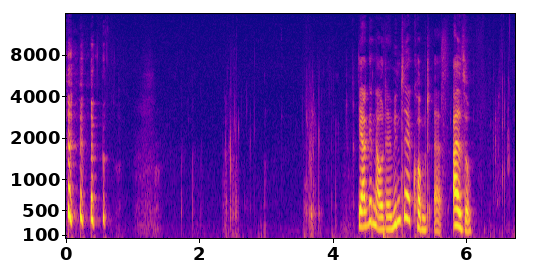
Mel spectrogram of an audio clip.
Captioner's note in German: gelächter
